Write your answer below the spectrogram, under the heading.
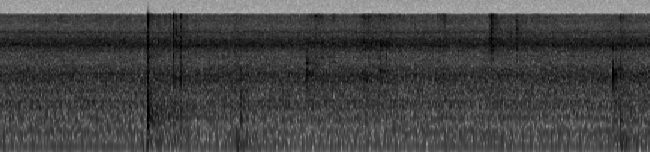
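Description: Three light clicks of a wooden spoon knocking against a small glass bowl while a paste is scooped and stirred, the first one the loudest, over a steady low background hum.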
